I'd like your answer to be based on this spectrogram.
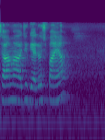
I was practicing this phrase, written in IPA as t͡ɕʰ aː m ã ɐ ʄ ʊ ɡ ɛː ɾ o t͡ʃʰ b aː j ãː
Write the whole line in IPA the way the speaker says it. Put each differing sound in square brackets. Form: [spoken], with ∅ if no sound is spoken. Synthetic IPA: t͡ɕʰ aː m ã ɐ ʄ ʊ ɡ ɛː [l] o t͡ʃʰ [p] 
